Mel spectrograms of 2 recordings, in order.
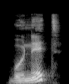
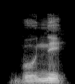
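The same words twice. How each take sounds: First: Bonnet with the t sounded, bonet; the mistake, bonnet with a t; wrong pronunciation. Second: Bonnet said bone, t silent; right way, bonnet without the t; correct French. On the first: Teacher showing students the wrong bonnet. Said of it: "no se oye bonnet". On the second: Teacher showing students the right bonnet. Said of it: "sino bonnet". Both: Shown as a demonstration.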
